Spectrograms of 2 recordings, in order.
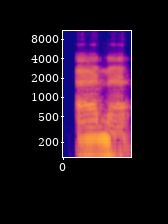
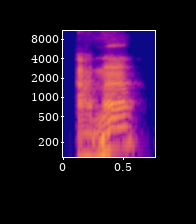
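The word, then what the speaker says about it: أنا: Nah, ana seperti yang sudah teman-teman pelajari itu cara bacanya ana ya ana aja bukan ana, bukan tapi ana aktaru. Jadi alif yang ada setelah huruf nun ini enggak perlu dibaca. Kemudian ee yang ini walakinna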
